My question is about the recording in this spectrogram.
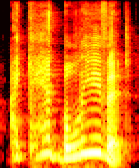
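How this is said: It is said in a surprised tone.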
